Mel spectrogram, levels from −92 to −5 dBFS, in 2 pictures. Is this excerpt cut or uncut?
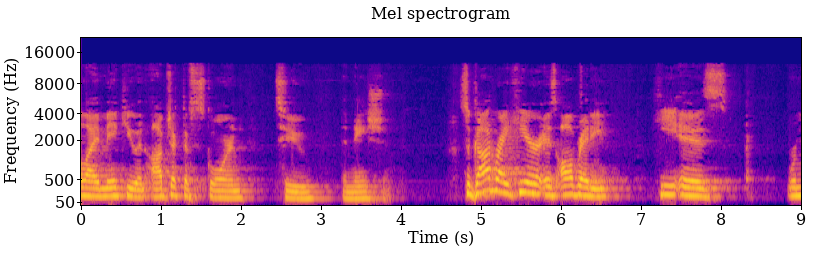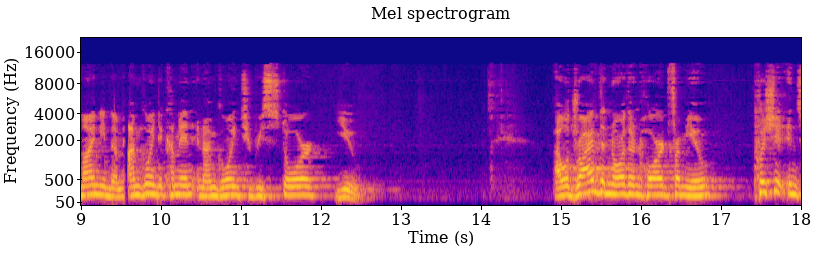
cut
